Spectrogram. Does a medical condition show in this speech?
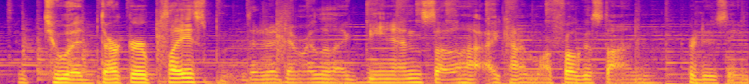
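Yes: Friedreich's ataxia; neuromuscular disorder; progressively worsening, in rehabilitation.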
